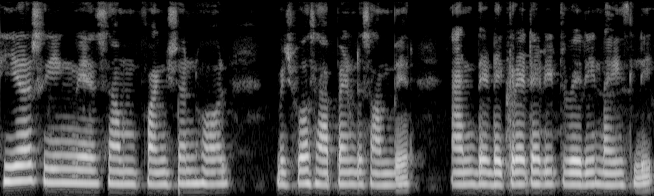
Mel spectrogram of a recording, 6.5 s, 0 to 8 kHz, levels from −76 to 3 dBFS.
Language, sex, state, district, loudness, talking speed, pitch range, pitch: English, female, Punjab, Kapurthala, -15 LUFS, 145 wpm, 180-195 Hz, 185 Hz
